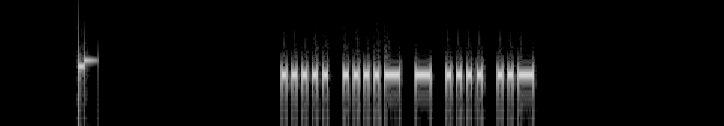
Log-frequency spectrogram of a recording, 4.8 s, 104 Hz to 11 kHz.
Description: Morse code, heard as a keyed tone, about 36 wpm, 700 Hz. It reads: 54THU
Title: Five Challenging Letter-Number Combinations 35wpm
